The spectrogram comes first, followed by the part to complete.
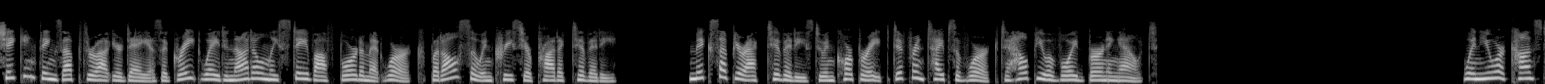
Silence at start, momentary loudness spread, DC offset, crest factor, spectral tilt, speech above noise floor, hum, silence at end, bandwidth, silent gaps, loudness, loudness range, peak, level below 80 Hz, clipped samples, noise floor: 0 s; 5 LU; under 0.1%; 16 dB; -6.5 dB/octave; over 71 dB; none; 0.05 s; 8.4 kHz; 6.17-6.88 s, 11.58-14.63 s; -20 LUFS; 5 LU; -4 dBFS; -64 dBFS; under 0.1%; under -90 dBFS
